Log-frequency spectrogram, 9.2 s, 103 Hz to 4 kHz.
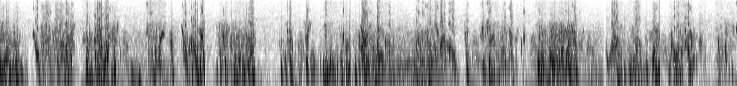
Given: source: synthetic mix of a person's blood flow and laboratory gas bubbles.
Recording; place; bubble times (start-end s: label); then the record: Doppler ultrasound of blood flow; subclavian vein
0.00-0.36 s: bubbles
0.38-0.95 s: bubbles
1.02-1.51 s: bubbles
1.81-2.56 s: bubbles
2.62-3.22 s: bubbles
3.48-5.07 s: bubbles
5.17-5.75 s: bubbles
5.79-5.92 s: bubbles
5.99-6.59 s: bubbles
6.69-7.32 s: bubbles
7.56-8.25 s: bubbles
8.34-8.84 s: bubbles
8.93-9.22 s: bubbles
From the record:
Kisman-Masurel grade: 444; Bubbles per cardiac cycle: continuous sound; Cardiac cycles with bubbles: 100%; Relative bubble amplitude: maximal (0.775 to 0.999); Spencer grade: 4 (maximum detectable bubble signal sounding continuously throughout systole and diastole of every cardiac period, and overriding the amplitude of the normal cardiac signals); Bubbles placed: anywhere in the cardiac cycle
